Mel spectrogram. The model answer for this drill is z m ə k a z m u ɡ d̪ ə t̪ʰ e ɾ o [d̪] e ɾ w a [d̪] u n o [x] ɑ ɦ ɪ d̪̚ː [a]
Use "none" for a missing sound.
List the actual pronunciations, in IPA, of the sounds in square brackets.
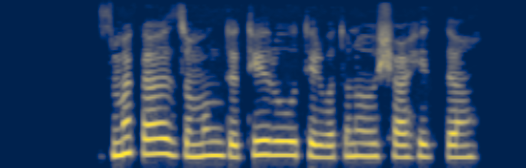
t̪, t̪, ʃ, a

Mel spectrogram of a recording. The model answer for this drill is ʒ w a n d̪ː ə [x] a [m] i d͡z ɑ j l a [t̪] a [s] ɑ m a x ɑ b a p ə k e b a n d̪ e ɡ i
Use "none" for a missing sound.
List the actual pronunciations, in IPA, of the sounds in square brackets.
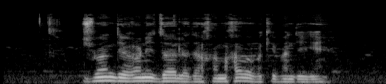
ɣ, ɳ, d̪, x

